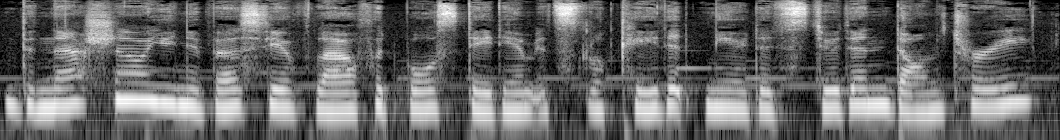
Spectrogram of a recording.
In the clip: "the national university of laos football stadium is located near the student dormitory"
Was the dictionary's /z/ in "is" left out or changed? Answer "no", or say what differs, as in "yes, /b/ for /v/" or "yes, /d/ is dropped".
yes, /s/ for /z/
